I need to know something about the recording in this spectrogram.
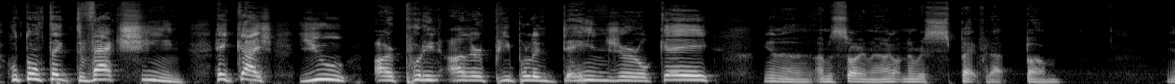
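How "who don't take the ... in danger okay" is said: put-on high, slow guilt-tripping Swedish accent; mock Swedish accent. Boxer shaming people over the vaccine, mock Swedish accent. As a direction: scold them slowly in a slushy, high Swedish accent. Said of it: "trying to make people feel guilty".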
